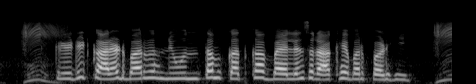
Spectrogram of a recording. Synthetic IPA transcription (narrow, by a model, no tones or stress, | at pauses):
kɾeːɖɪʈkaːɾə̃ɳʈbɐɾɡnɪʊnt̪əmkɐt̪kabɛːlə̃nsɾaːkʰepɐɾpɐɽ̤ɦiː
